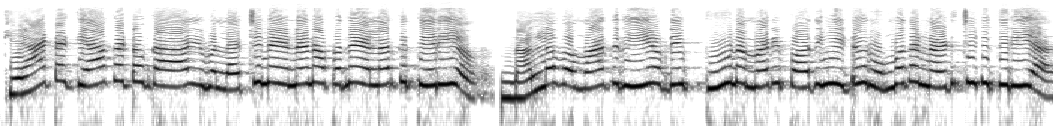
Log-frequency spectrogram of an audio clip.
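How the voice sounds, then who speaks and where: A sharp-tongued cartoon village woman with a Kanyakumari Tamil accent, scolding and accusing without letup, as a woman acts her out. The voice sits extremely high. A heavy layer of noise runs under the recording. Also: fast. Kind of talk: cartoon voice acting.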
